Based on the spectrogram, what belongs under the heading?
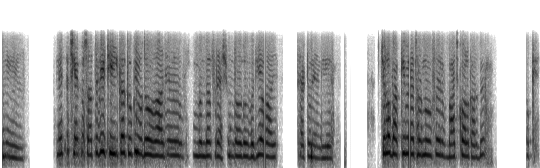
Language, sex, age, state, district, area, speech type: Punjabi, male, 18-30, Punjab, Ludhiana, urban, conversation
